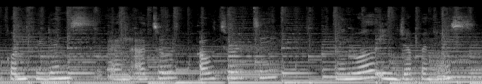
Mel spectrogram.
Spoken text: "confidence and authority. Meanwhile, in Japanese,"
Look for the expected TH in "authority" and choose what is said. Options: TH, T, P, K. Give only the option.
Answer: T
